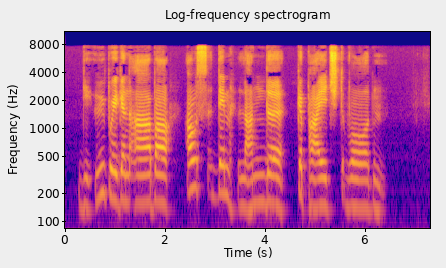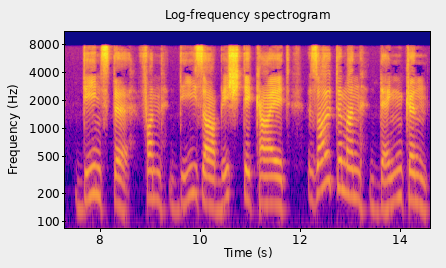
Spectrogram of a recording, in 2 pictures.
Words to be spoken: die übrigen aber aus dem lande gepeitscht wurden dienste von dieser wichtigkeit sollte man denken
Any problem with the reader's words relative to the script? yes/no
no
